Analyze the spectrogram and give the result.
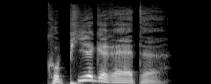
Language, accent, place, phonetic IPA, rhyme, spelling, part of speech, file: German, Germany, Berlin, [koˈpiːɐ̯ɡəˌʁɛːtə], -iːɐ̯ɡəʁɛːtə, Kopiergeräte, noun, De-Kopiergeräte.ogg
- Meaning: nominative/accusative/genitive plural of Kopiergerät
